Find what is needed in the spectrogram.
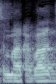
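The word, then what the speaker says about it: Marivate: So the V you pronounce it like a B. So it's Maribate.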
